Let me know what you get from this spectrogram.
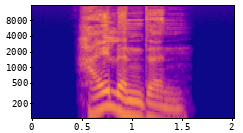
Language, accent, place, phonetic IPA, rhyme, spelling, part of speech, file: German, Germany, Berlin, [ˈhaɪ̯ləndn̩], -aɪ̯ləndn̩, heilenden, adjective, De-heilenden.ogg
- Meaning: inflection of heilend: 1. strong genitive masculine/neuter singular 2. weak/mixed genitive/dative all-gender singular 3. strong/weak/mixed accusative masculine singular 4. strong dative plural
